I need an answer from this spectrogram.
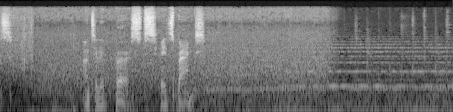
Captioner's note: water running; upbeat music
